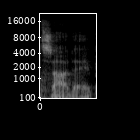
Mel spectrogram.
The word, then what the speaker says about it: Sade: It's spelled Sade, but it is Sade, right? – Yeah, Sade.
